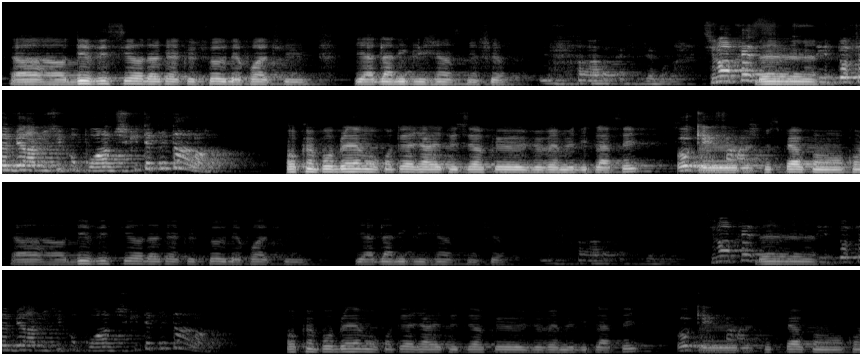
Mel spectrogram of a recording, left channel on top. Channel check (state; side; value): quieter; right; 19.7 dB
